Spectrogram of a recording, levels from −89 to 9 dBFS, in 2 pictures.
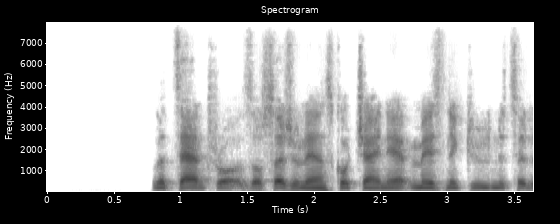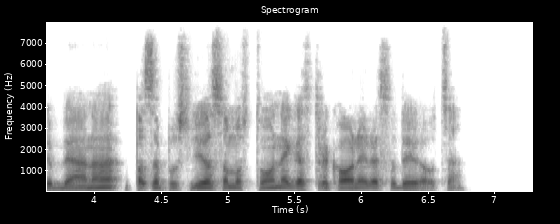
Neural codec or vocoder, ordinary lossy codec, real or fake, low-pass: codec, 16 kHz, 0.5 kbps, X-Codec, WavLM features, trained on Multilingual LibriSpeech; none; fake; none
